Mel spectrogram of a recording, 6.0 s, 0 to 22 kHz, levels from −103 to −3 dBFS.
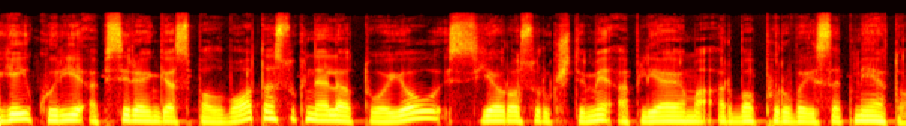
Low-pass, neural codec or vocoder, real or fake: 14.4 kHz; none; real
